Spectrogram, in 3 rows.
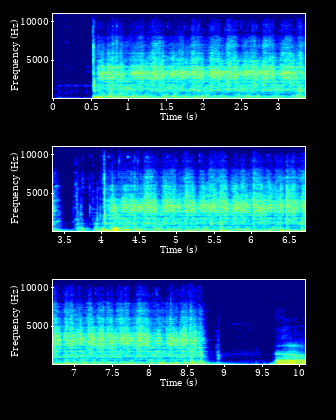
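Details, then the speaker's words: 1964 Ford Fairlane 500 with 260 V8, first start attempt after 29 years, new points and condenser just fitted: several cranking bursts that sag and get shorter, last barely turning over; battery flat and can't hold the starter. "what is Ito it know the battery's done dead yep batter's done dead"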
